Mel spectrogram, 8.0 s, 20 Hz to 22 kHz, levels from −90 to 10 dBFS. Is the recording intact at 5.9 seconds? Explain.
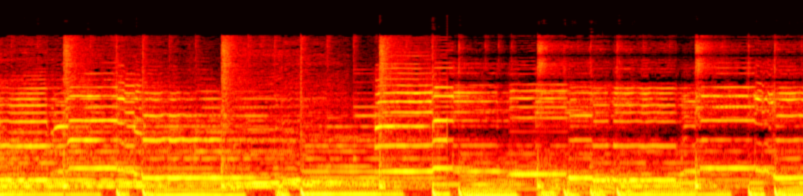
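No. From 4.47 s to the end, channel delay (comb filtering) is present. One channel lags the other by a fraction of a millisecond before the mono sum, so shared content cancels at evenly spaced frequencies, the first near 1.5 kHz. It sounds hollow and phasey.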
